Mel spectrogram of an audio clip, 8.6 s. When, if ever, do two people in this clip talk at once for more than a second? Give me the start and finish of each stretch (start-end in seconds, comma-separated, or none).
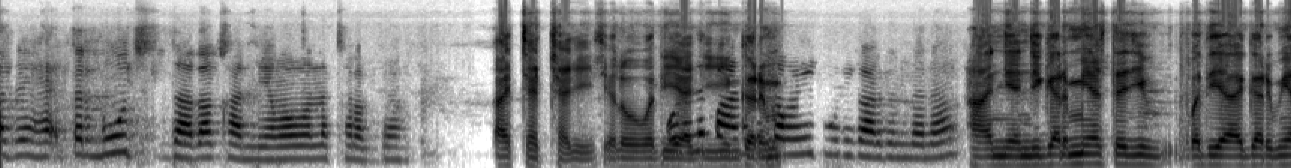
4.4-6.4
